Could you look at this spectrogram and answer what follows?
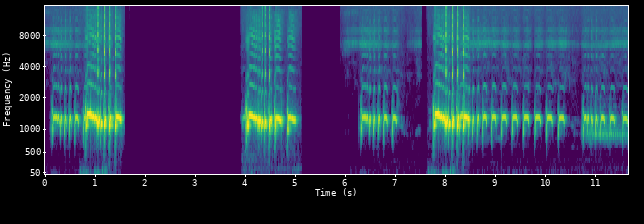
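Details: Zebra dove, a local Indonesian bird, singing its front-voice song: clear mid-pitched cooing phrases, each a rolled trill ending in a run of short repeated notes, four phrases spaced about every three to four seconds, background silent.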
